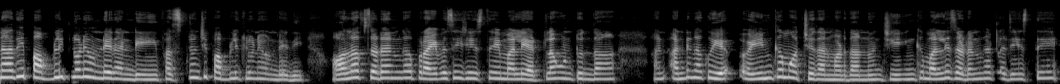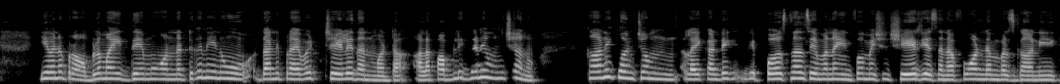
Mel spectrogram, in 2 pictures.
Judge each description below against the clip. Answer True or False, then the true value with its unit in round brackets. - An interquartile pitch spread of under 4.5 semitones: True (3.3 semitones)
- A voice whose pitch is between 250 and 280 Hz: True (255 Hz)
